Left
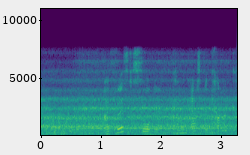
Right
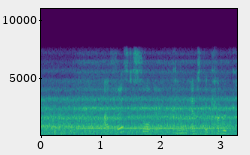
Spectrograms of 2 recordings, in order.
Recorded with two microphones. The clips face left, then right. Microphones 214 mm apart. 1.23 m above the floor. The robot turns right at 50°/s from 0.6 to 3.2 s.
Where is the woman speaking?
135° left, 0.7 m; by 3.3 s 115° right, 0.7 m.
